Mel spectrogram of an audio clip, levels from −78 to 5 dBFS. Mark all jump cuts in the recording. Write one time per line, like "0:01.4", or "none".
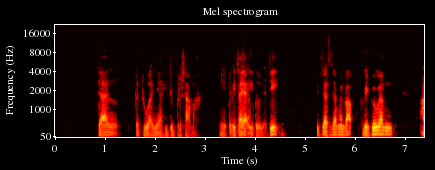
0:05.3

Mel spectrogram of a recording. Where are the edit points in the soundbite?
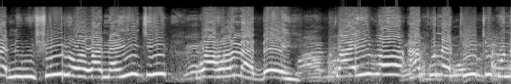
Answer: none

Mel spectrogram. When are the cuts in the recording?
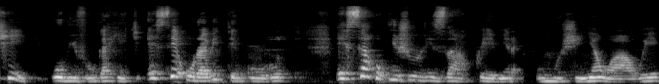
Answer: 0:05.2

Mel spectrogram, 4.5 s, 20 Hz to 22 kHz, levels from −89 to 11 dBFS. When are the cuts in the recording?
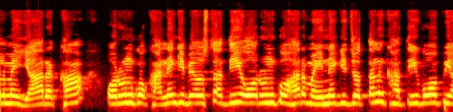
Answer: none

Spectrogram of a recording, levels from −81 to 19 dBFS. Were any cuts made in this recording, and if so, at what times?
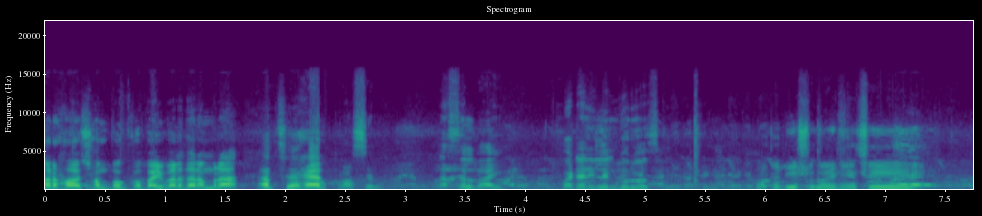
0:02.4

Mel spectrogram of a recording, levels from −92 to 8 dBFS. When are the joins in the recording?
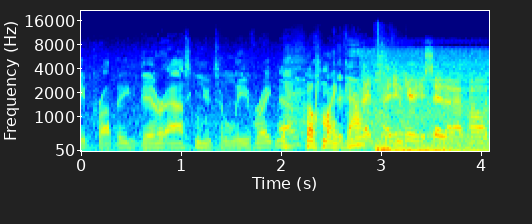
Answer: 0:02.8

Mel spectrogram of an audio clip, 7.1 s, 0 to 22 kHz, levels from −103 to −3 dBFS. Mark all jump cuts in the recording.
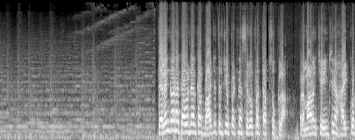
0:03.0

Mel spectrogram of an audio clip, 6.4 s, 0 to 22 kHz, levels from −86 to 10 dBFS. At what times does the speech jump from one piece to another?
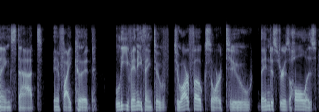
0:05.1

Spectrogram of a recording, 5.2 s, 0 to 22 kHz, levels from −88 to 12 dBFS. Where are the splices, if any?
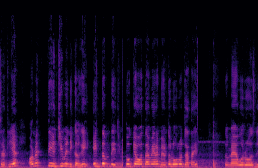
0:02.4
0:04.0

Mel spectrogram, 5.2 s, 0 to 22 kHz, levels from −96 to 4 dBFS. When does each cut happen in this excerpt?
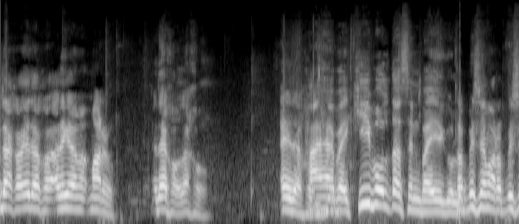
none

